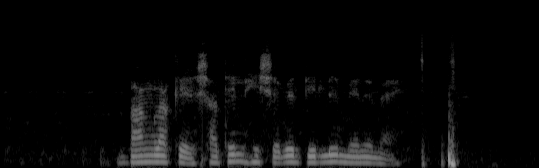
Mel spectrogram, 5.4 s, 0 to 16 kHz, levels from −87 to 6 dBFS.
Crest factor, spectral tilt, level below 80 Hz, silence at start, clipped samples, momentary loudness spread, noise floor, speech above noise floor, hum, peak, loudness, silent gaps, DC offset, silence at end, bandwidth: 24 dB; -6.5 dB/octave; -60 dBFS; 1.15 s; under 0.1%; 14 LU; -82 dBFS; 38 dB; none; -22 dBFS; -45 LUFS; none; under 0.1%; 0.8 s; 7.2 kHz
